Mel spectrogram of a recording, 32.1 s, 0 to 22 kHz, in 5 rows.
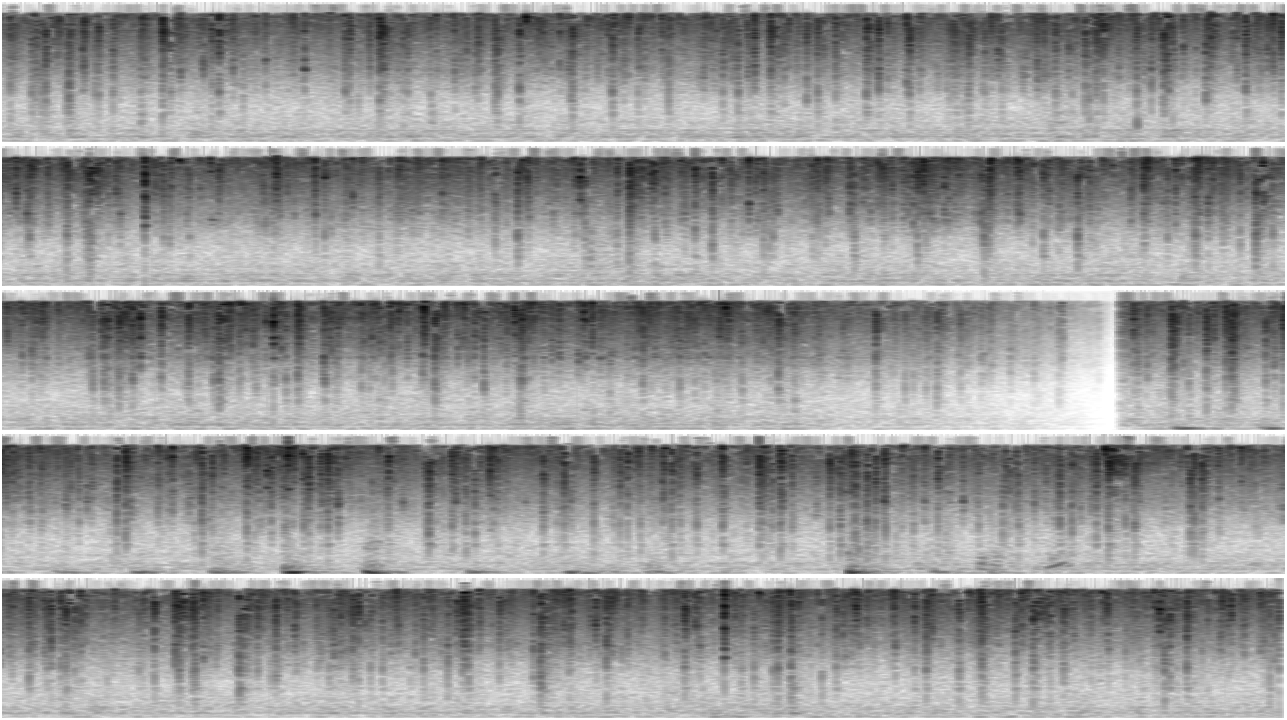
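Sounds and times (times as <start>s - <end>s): wood fire crackling: 0.0s - 32.0s
low thuds: 18.8s - 22.8s, 23.5s - 24.6s.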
